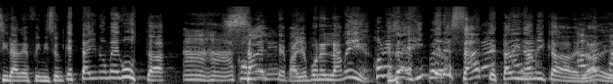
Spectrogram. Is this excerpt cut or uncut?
uncut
